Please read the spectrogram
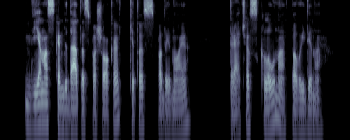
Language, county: Lithuanian, Klaipėda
